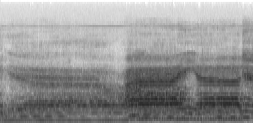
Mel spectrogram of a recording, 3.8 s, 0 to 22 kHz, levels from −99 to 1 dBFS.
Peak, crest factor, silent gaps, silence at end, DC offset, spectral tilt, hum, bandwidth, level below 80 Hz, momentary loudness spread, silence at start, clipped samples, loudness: -6 dBFS; 14 dB; none; 0 s; under 0.1%; -5.5 dB/octave; none; 12 kHz; -56 dBFS; 10 LU; 0 s; under 0.1%; -20 LUFS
